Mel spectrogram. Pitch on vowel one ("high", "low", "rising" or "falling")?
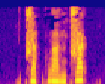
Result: low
